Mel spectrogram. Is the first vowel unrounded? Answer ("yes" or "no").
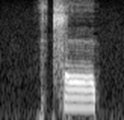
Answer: no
